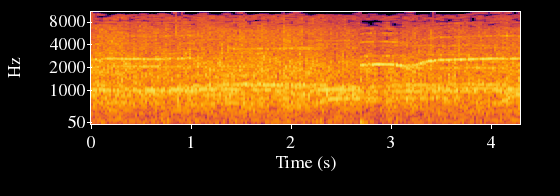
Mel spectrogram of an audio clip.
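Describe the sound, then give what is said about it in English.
A large concert crowd applauds and cheers continuously, calling for more after the singer ended her set with a drum solo and walked off stage, a dense wash of clapping with whistles and shouts rising over it, loud and sustained throughout. “Not with this crowd, they're not.”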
